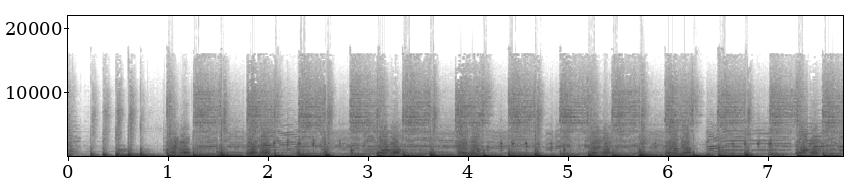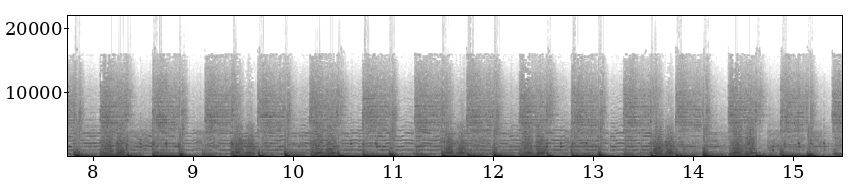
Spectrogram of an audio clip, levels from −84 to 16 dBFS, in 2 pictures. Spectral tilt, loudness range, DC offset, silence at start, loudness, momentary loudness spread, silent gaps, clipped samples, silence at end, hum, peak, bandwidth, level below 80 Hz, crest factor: -5.5 dB/octave; 1 LU; under 0.1%; 0 s; -10 LUFS; 3 LU; none; 0.9%; 0 s; none; 0 dBFS; 15.5 kHz; -16 dBFS; 10 dB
